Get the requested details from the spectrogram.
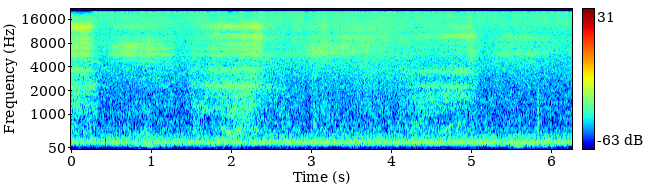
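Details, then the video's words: Sleeping pit bull named Suge, comfortable on the couch, gives a few soft snorting snores with longer quiet gaps between breaths, set against a low steady background hum. "Suge our pitbull snoring"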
